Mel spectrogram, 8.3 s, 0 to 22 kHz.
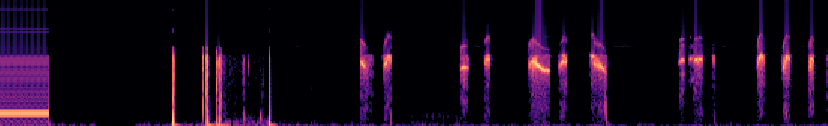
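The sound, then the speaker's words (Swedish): A 5-year-old boy from Skoghall imitates parrot calls with a quick series of short, high, squawky chirps in an uneven rhythm, after a brief beep and a few sharp clicks. “Pratar du på papegojspråk nu?”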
